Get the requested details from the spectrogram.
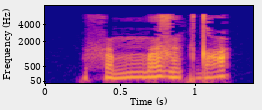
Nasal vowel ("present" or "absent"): present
